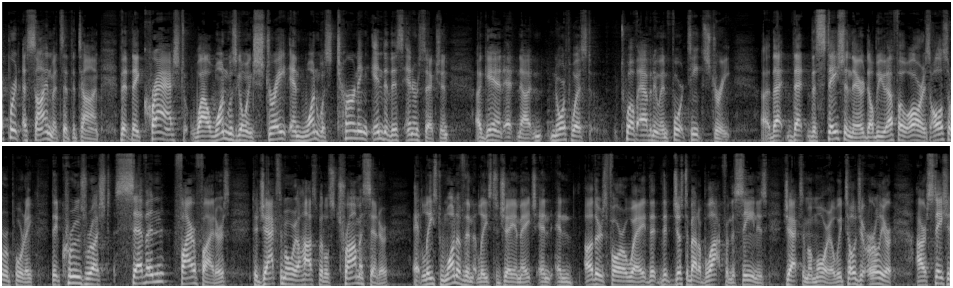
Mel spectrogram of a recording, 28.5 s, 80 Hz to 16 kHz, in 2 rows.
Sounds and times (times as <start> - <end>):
Speech: 0.0 - 28.4.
